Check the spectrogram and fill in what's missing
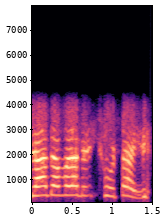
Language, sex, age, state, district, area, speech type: Hindi, female, 18-30, Uttar Pradesh, Ghazipur, rural, conversation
